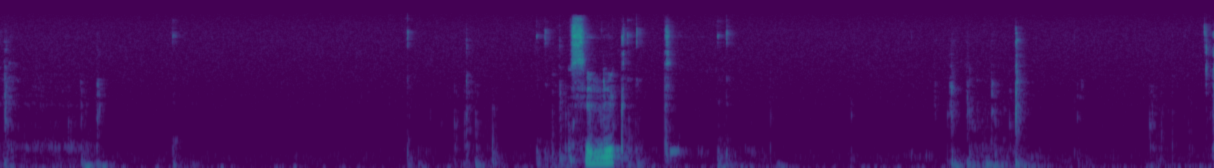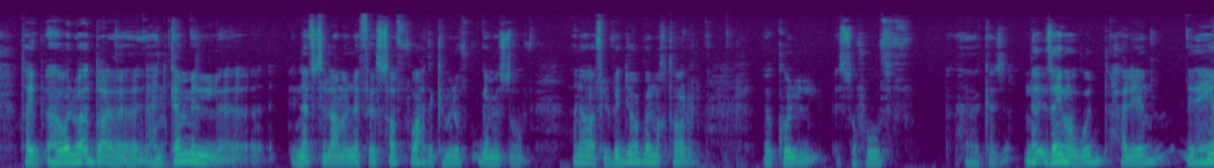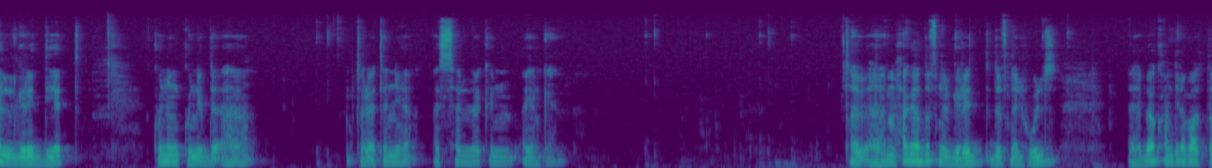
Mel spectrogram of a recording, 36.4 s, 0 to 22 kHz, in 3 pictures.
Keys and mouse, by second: 0.8 b, 6.3-7.4 drag, 9.5 a, 13.2 alt+shift+middle click, 13.8 ctrl+alt+middle click, 19.2 alt+shift+middle click, 27.4 click, 30.9 Tab, 32.2 alt+middle click, 33.1 alt+shift+middle click, 33.6 alt+middle click, 34.7 alt+middle click.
